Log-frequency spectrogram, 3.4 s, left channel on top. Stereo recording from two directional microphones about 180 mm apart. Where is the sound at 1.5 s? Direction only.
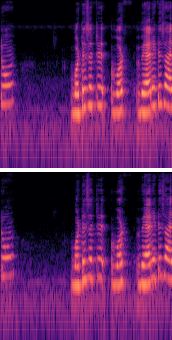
35° left (ahead or behind).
